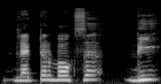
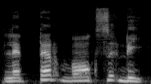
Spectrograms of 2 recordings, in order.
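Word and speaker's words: Letterboxd: ലെറ്റർ ബോക്സ് ED എന്നാണ് എഴുതിയിരിക്കുന്നത്. ലെറ്റർ ബോക്സ് D എന്നാണ് വായിക്കുന്നതെന്നാണ് ഞാൻ മനസ്സിലാക്കുന്നത്. എന്റെ ഉച്ചാരണം ചിലപ്പോൾ തെറ്റായിരിക്കും. ലെറ്റർ ബോക്സ് D ക്ലിയർ ആയെന്ന് തോന്നുന്നു.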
